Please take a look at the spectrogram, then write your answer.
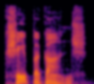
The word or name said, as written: क्षेपकांश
